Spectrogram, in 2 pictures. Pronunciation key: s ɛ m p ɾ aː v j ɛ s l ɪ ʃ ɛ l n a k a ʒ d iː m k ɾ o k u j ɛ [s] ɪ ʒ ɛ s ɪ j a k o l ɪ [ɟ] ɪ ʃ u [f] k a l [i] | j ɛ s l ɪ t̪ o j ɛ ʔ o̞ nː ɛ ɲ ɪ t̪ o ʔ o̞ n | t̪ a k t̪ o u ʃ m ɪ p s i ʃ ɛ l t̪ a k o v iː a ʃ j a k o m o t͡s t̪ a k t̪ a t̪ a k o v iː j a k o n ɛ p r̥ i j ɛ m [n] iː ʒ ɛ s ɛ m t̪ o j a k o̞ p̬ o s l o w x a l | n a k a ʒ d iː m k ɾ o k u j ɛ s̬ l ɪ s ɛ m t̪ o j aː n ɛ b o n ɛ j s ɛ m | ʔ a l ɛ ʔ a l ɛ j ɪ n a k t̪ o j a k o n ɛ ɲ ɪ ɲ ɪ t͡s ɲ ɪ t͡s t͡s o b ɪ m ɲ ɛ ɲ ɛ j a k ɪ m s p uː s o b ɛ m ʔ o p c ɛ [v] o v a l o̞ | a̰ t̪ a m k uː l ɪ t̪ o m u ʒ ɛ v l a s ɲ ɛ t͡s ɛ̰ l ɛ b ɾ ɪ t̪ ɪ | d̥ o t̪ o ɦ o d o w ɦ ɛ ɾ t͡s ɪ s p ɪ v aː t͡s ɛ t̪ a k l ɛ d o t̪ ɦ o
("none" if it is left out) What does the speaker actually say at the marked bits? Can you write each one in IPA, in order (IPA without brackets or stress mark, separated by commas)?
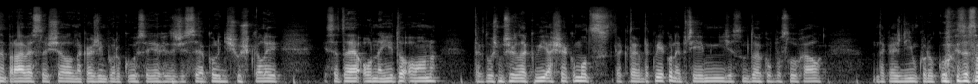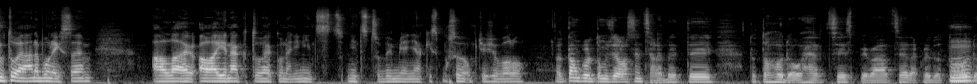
s, ɟ, ʃ, ɪ, ɲ, ʒ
